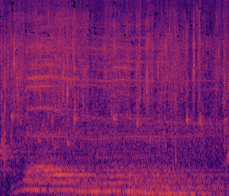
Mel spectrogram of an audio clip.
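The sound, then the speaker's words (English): A toilet flushes with a loud, steady rush of water and a low gurgling rumble that runs on for several seconds without a break. “Probably just someone with a really intense flush.”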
